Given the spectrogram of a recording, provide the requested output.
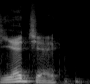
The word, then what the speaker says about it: Gece: it's Yeje. Yeje. I'm glad we're gonna try Gece. to pronounce these.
